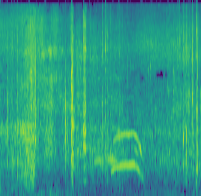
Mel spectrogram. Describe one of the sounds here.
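A skateboard clacks and its wheels roll on concrete.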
